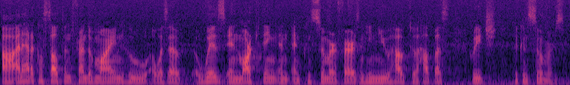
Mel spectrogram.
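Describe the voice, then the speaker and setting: A man's voice: medium pitch, steady tone, brisk, few pauses, a bit bright, a little hiss or hum. A man who grew up in Lebanon, a company founder giving a business presentation to an audience, earnest and hesitant, with many fillers and restarts.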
